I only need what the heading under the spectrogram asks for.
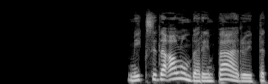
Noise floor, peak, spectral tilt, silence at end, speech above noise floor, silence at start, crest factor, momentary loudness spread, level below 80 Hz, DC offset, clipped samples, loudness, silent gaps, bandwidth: under -90 dBFS; 0 dBFS; -5.5 dB/octave; 0 s; over 75 dB; 1.3 s; 18 dB; 7 LU; -48 dBFS; under 0.1%; under 0.1%; -16 LUFS; none; 12.5 kHz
